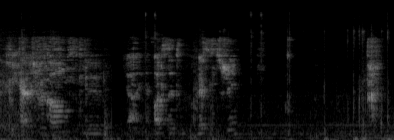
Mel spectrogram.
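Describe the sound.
Typing on a computer keyboard while writing a chat message, heard as faint, irregular runs of light key clicks with brief pauses.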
